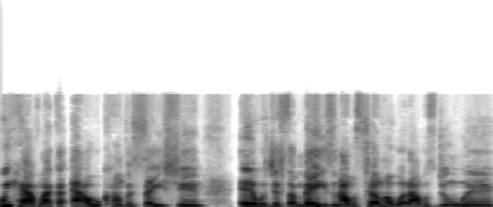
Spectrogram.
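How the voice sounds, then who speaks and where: A woman speaks at a moderate pace with an animated tone and a medium pitch. The background is quiet. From Texas, Dallas. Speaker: transitional housing operator. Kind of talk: casual chat.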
